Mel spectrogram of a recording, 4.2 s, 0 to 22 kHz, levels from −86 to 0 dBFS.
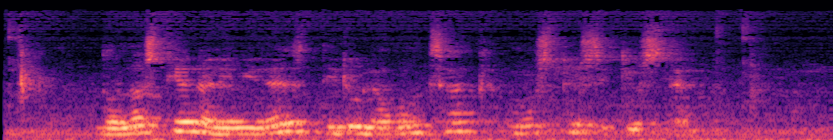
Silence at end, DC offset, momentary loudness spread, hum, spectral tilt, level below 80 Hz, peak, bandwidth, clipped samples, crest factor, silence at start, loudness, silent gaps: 0 s; under 0.1%; 17 LU; none; -6 dB/octave; -40 dBFS; -2 dBFS; 16.5 kHz; under 0.1%; 14 dB; 0.05 s; -16 LUFS; none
